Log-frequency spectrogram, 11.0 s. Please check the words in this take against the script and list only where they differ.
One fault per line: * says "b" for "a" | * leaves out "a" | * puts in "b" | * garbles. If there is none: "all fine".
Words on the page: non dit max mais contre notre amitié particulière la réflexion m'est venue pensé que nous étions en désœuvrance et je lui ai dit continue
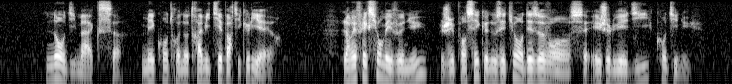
* puts in "j'ai"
